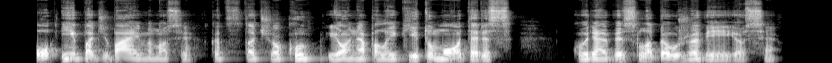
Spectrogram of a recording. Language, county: Lithuanian, Klaipėda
